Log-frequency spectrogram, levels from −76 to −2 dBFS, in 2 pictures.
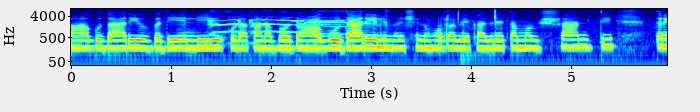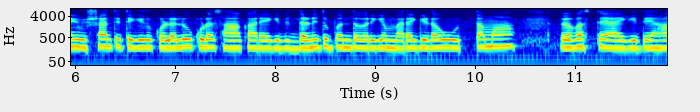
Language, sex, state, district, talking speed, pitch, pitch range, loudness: Kannada, female, Karnataka, Raichur, 120 wpm, 205 Hz, 200-210 Hz, -26 LUFS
